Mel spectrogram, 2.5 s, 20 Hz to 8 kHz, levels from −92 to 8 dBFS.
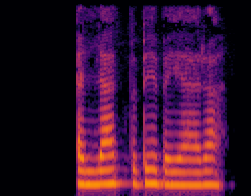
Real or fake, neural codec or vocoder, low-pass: real; none; 7.2 kHz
